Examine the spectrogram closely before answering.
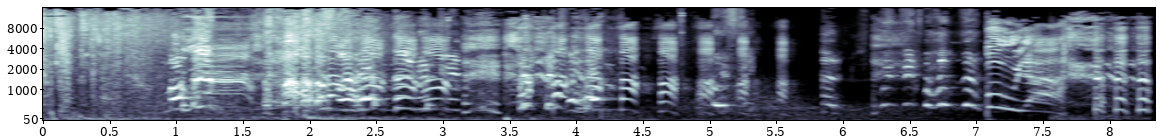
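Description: A man shouts and cheers excitedly into a microphone.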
